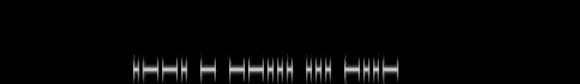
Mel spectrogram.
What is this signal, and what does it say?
Morse code, heard as a keyed tone, about 25 wpm, 700 Hz. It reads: PT7SX
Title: DXCC-100 Call Signs - 5 Characters - Repeated 2x - 25wpm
